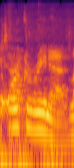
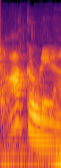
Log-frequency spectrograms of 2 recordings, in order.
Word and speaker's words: Ocarina: I used to say Orcarina, like added an R,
